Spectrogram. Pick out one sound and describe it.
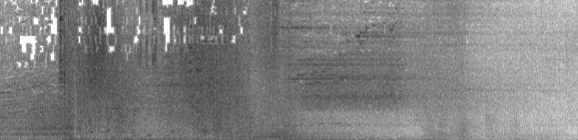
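A game's base explodes with a loud rumbling blast.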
